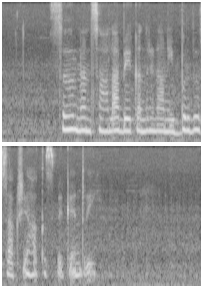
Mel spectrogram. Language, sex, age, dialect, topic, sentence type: Kannada, female, 36-40, Dharwad Kannada, banking, question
